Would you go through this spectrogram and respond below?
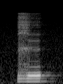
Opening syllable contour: low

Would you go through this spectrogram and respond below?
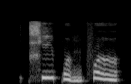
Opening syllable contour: high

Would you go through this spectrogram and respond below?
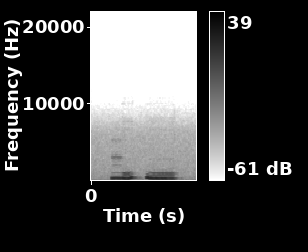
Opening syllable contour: rising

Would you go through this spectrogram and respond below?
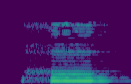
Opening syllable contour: high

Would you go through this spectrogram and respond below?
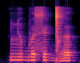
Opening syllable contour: high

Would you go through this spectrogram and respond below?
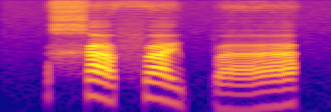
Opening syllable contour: falling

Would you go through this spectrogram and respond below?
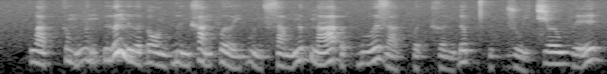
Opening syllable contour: low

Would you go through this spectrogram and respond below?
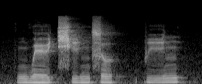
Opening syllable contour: low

